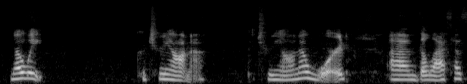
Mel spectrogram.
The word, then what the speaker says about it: Catriona: Okay, so oh my god, I just learned how to pronounce this author's name. Catriona. No, wait, Catriona.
